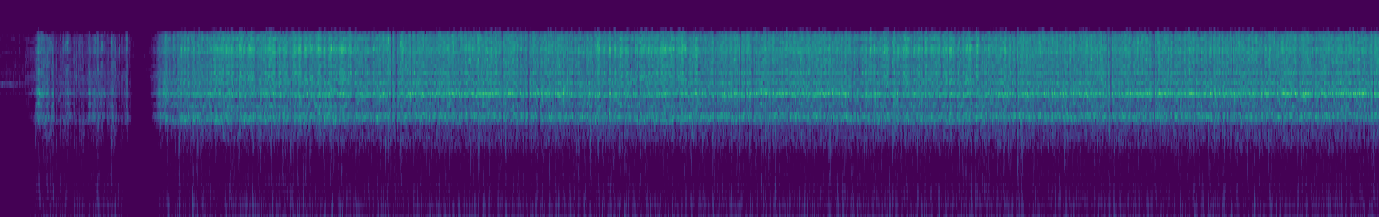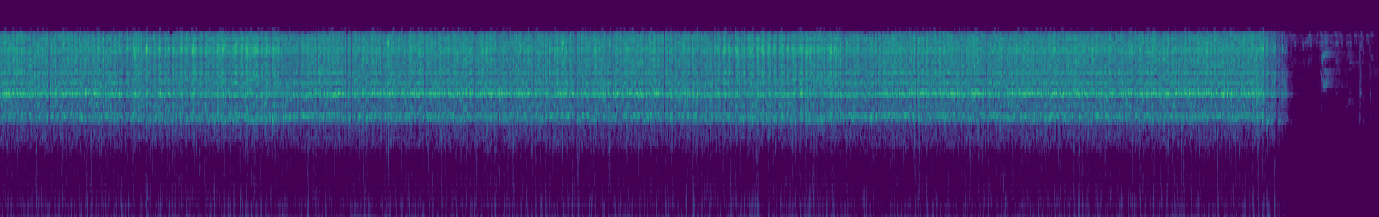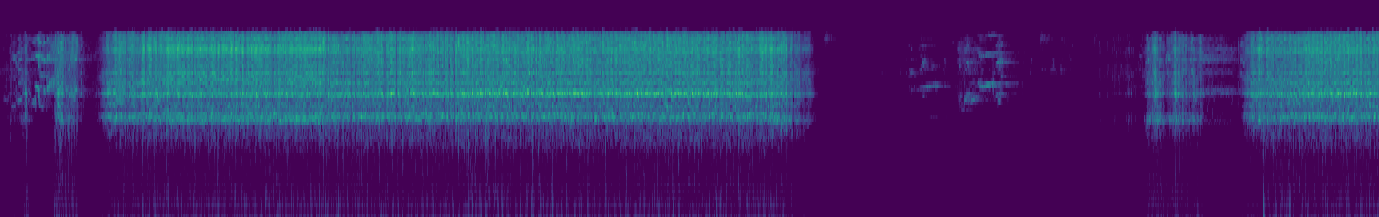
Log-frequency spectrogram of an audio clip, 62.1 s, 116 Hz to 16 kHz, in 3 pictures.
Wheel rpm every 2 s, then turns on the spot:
30, 110, 160, 160, 160, 160, 160, 160, 160, 160, 160, 160, 160, 160, 160, 160, 160, 160, 160, 140, 10, 70, 160, 160, 160, 160, 90, 0, 0, 20, 130.
0-2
